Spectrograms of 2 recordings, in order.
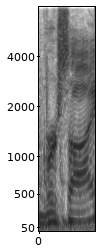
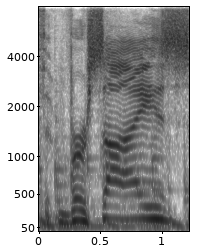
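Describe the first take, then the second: First: The S sound is silent. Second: The S sound is pronounced.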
